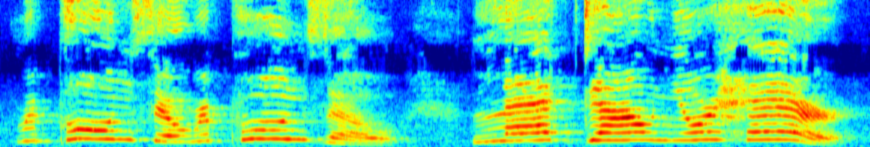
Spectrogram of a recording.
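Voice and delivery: slow loud high call; calling witch. Acted. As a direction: call up to the tower. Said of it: "every day she would say".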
